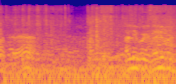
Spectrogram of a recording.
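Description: Indistinct background voices talking, with no clear knife chops.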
